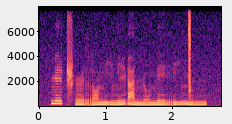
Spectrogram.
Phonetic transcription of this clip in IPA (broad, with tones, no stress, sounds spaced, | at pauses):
ɳ e˥ ʈ͡ʂʰ ə˞˩˧ r ɔ˩˧ n i˩ l i˧˥ ɽ a˩ n ɳ o˩˧ n ɾ e˩˧ r i˧˥ ŋ͡ǀ ɨ˩˧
